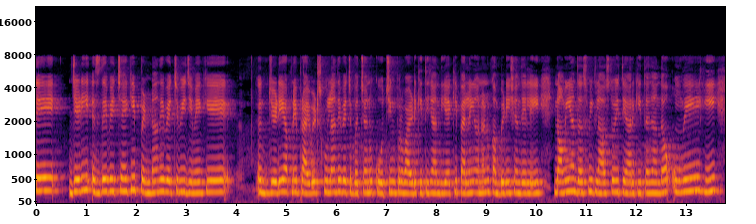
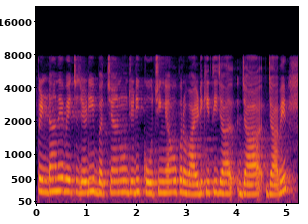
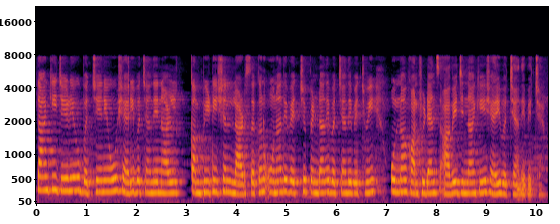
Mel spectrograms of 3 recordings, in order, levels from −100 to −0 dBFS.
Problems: background conversations at intervals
